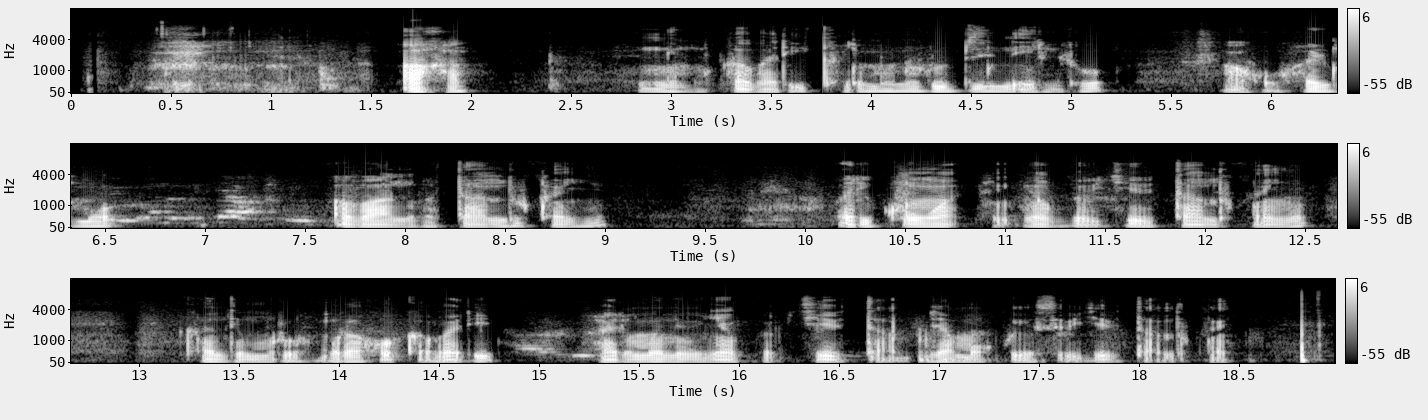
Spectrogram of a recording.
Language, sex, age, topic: Kinyarwanda, male, 18-24, finance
